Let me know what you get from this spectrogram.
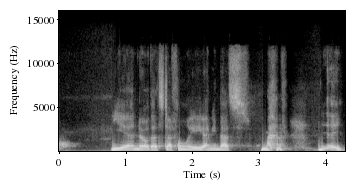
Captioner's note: chuckle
